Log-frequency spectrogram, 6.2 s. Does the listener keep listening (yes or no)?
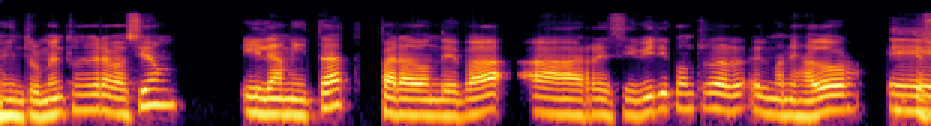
no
